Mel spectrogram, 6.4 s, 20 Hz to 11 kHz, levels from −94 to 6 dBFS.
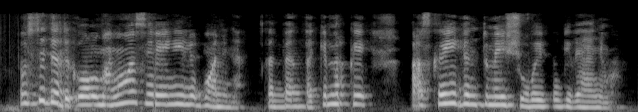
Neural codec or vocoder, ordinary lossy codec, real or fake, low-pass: codec, 16 kHz, 2 kbps, FreqCodec, larger model; AAC, 48 kbps; fake; 7.2 kHz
